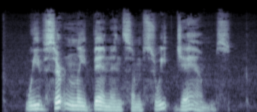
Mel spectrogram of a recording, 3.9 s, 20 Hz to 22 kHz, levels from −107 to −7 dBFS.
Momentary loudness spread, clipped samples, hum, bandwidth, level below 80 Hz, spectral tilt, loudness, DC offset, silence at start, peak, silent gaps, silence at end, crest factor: 13 LU; under 0.1%; none; 15.5 kHz; -64 dBFS; -3.5 dB/octave; -26 LUFS; under 0.1%; 0.4 s; -8 dBFS; none; 0.45 s; 20 dB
